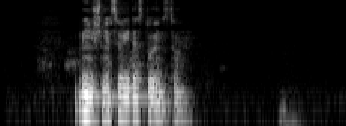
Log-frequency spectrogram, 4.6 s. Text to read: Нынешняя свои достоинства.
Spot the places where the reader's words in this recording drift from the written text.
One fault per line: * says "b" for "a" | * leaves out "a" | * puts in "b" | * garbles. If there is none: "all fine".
all fine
